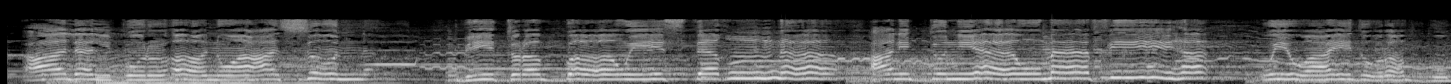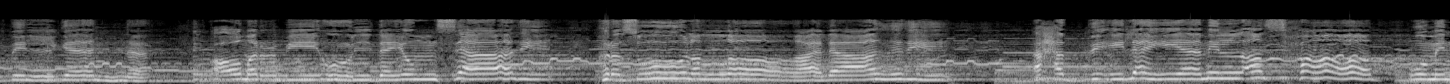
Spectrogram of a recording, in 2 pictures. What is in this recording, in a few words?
Quran Mp3 Ringtone; Islamic Ringtones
